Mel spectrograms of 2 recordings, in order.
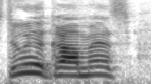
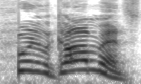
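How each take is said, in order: First: "in" leicht betont, ruhiger Ton; stress on in. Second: "comments" höher betont und hervorgehoben; stress on comments. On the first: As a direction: lean gently on "in" at a normal pitch. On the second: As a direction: push "comments" up high and strong. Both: Shown as a demonstration. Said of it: "You can talk about it too".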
